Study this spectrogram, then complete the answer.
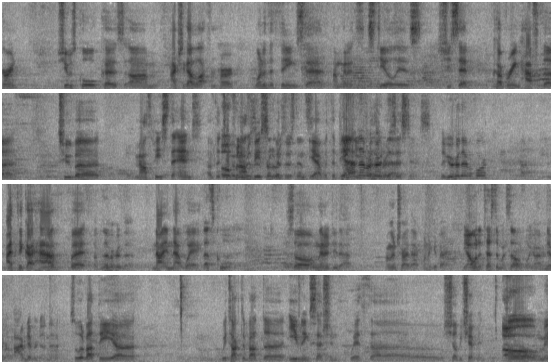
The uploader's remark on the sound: recorded live on location at the FBA summer conference 2021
